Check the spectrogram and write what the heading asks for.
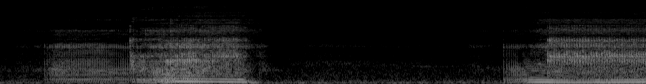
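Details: Loud snoring from a sleeper tagged as a Chinese girl, with a possible sleep apnea tag: two loud, rough snoring breaths separated by a quiet pause.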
